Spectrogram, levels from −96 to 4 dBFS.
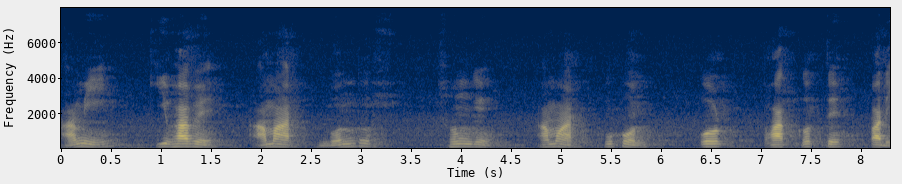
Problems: none marked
